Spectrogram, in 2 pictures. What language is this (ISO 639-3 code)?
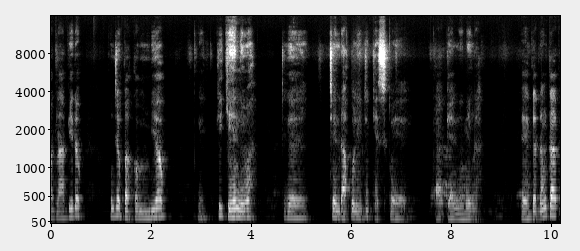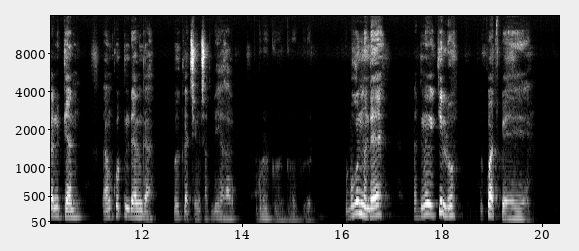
cky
